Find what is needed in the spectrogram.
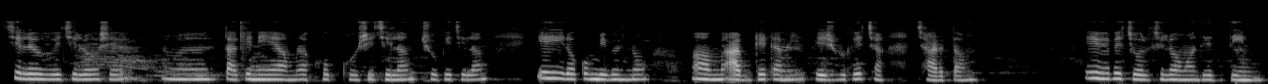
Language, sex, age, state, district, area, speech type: Bengali, female, 30-45, West Bengal, Cooch Behar, urban, spontaneous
